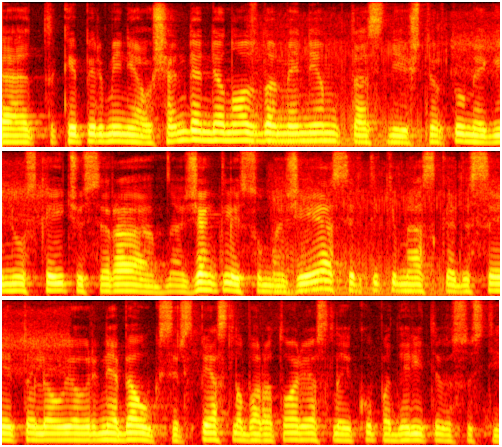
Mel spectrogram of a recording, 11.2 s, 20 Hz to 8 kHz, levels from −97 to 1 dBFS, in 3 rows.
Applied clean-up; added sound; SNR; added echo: none; Drill; 19 dB; none.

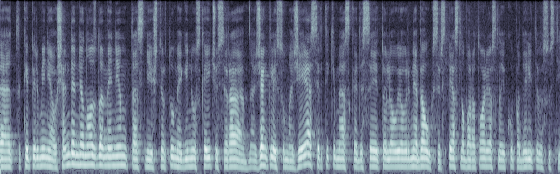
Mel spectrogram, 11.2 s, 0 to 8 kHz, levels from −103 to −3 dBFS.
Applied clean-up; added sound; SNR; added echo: none; none; none; none.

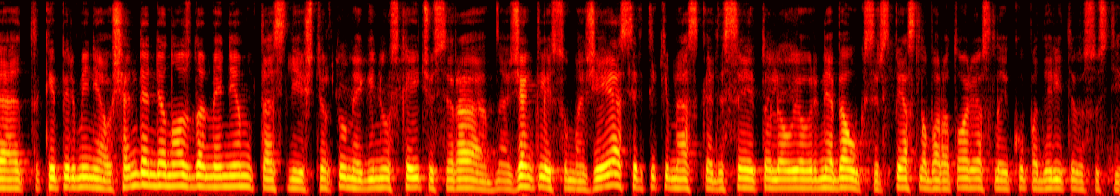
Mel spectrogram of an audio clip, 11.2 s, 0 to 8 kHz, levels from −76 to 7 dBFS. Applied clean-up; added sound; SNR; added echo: neural mask model Resemble Enhance denoiser.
